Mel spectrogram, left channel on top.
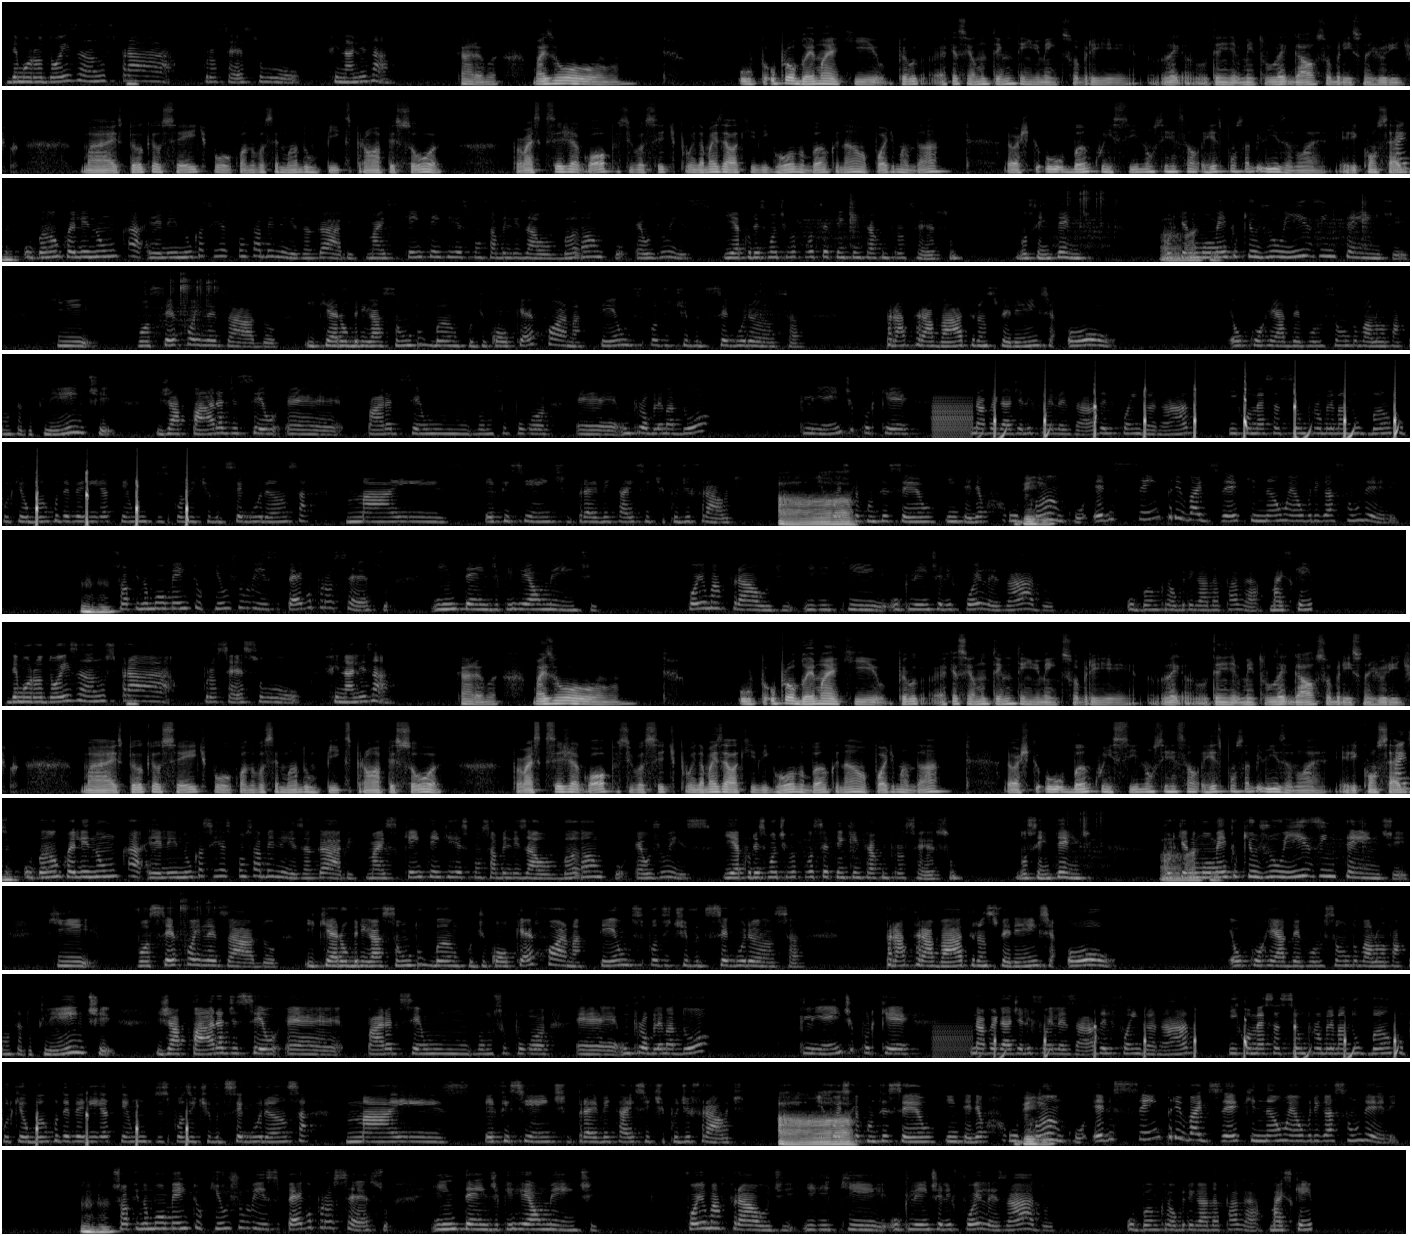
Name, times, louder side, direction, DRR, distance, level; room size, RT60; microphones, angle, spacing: voice 1, 0.0-1.7 2.0-3.0 3.2-3.9 28.0-37.8 38.3-39.1 39.8-43.2 43.6-45.0 45.3-50.6 51.1-53.4 54.5-59.7 60.0-63.4 64.3-65.6 66.0-68.3 68.6-77.8 78.5-84.4 85.6-90.5 91.3-95.0 95.7-97.6, right 3 dB, 70° right, 1.4 m, -40 dB
voice 2, 4.6-6.3 6.6-6.8 7.4-23.6 24.1-28.3 39.7-40.1 78.2-78.9 80.6-80.9 85.3-85.7, right 2 dB, 25° right, 0.7 m, -30 dB
sound 1, 35.2-50.2, left 5 dB, 20° left, 5.2 m, -60 dB
sound 2, 65.6-66.4 66.7-66.8 67.2-67.3 67.7-67.8 68.2-68.3 68.7-68.8 69.2-69.4 69.7-69.9 70.2-70.3 70.7-70.8 71.2-71.3 71.7-71.8 72.2-72.3, left 8 dB, 75° left, 0.3 m, -26 dB
head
